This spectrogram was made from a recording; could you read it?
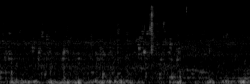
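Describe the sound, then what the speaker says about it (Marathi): Water pours from a pipe fed by a motor from a distant well into a small tank, a soft continuous trickle and splash with faint drips throughout. "ही बघा, आता पाण्याने आम्ही भरू राहिलो."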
